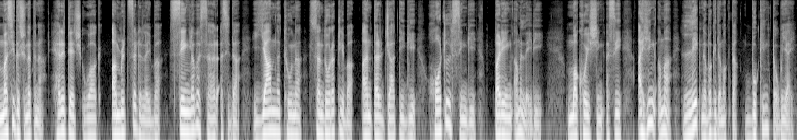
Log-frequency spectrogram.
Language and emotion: Manipuri, neutral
